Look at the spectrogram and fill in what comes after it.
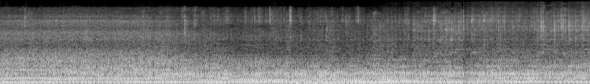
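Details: Mastercraft lawnmower after a replacement engine swap, restarted while still warm, runs with a loud, steady low drone, even firing, no misses or knocks; normal running.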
